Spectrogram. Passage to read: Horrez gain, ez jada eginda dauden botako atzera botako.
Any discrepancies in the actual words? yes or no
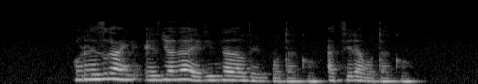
no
